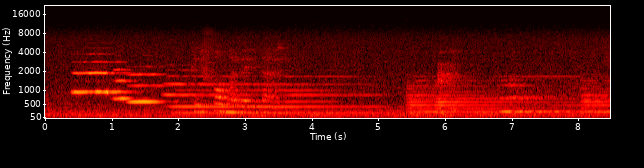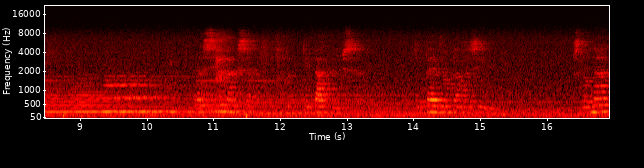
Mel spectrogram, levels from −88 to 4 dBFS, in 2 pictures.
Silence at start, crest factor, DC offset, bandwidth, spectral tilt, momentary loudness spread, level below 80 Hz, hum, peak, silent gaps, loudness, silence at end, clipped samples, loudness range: 0 s; 18 dB; under 0.1%; 17 kHz; -5 dB/octave; 15 LU; -64 dBFS; none; -26 dBFS; none; -44 LUFS; 0 s; under 0.1%; 8 LU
